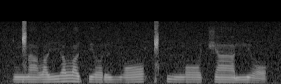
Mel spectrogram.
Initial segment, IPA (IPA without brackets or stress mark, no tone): ŋ͡ǁ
